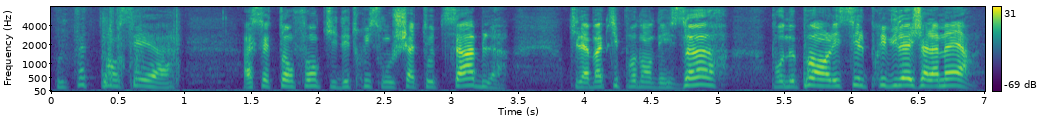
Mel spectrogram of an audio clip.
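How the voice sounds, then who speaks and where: An actor playing a loyal, exasperated squire in a theatrical, declamatory, hammy stage manner. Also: male voice, sits high, a little fast, a little hiss or hum, lightly acted. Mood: indignant, rousing. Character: loyal, exasperated squire Sancho, pleading with his master. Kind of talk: theatrical stage dialogue in French.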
